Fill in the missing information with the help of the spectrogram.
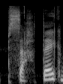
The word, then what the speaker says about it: bsahtek: On le retranscrit à l'aide de l'alphabet romain, hein, le nôtre, Psartek, B-S-A-H-T-E-K. Le H permet l'aspiration qui n'existe pas dans la prononciation du français, Psartek, et qu'on prononce d'ailleurs légèrement R en français.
